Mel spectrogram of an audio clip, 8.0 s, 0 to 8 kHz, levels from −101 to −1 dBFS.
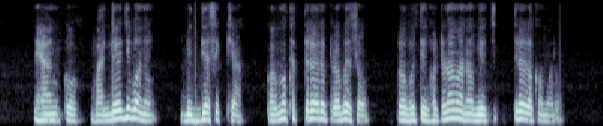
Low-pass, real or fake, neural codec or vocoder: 7.2 kHz; fake; vocoder, 22.05 kHz, 80 mel bands, WaveNeXt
